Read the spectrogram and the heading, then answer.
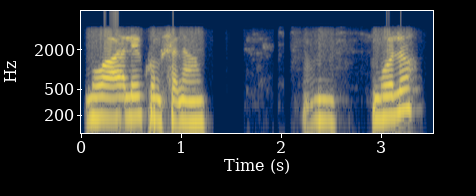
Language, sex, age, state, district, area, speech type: Urdu, female, 60+, Bihar, Khagaria, rural, conversation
